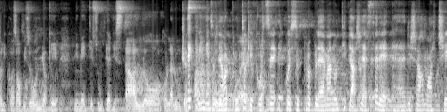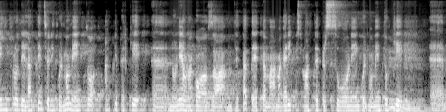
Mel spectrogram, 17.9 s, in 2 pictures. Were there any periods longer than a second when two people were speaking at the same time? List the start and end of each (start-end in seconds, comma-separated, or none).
3.8-5.3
